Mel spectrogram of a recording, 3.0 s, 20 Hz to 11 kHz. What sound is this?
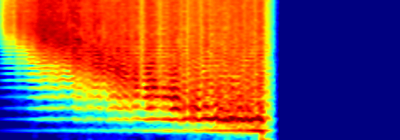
semiq fx 13
horror, fi, strange, sci-fi, sfx, sci, fx, freaky, effect, weird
